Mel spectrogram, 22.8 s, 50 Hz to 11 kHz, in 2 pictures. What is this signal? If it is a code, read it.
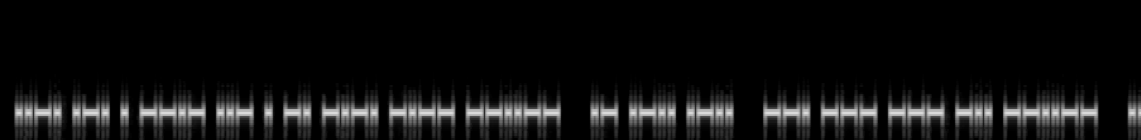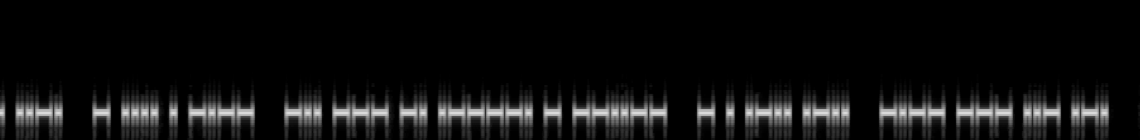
Morse code, heard as a keyed tone, about 25 wpm, 600 Hz. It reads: FREQUENCY, ALL GOOD, IF THEY DON'T, TELL YOUR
